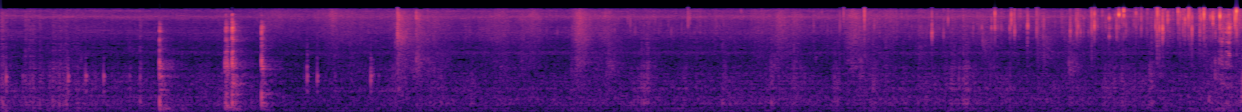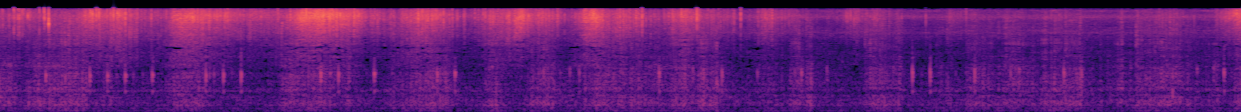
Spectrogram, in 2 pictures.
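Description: Butter melting and sizzling in a stainless steel saucepan over a gas flame: a rapid crackle of tiny spatters that grows louder and busier about halfway through. A couple of sharp knocks near the start.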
